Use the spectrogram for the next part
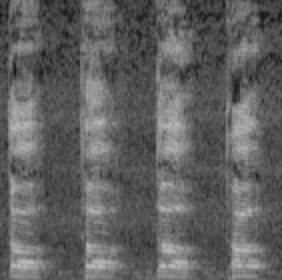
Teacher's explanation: दांत की सहायता से उच्चारण होता है। आपकी जिह्वा जब दांत को स्पर्श करती है तब ये सब वर्ण का उच्चारण होता है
